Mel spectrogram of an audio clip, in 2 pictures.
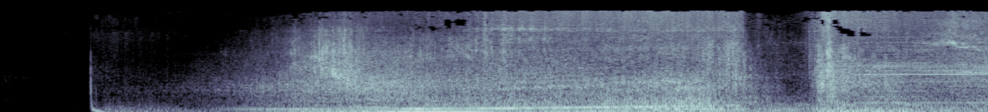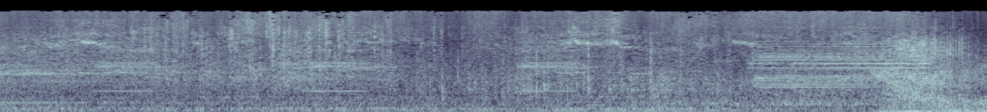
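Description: Helicopter rotors thump loudly and steadily.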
